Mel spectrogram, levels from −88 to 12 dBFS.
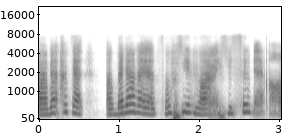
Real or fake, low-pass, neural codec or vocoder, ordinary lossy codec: fake; none; codec, 16 kHz, 0.5 kbps, FreqCodec, smaller model; none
